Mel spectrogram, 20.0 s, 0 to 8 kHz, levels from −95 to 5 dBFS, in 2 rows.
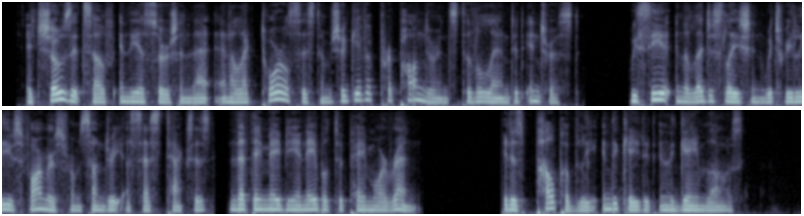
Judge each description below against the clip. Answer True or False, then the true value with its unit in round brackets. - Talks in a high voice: False (125 Hz)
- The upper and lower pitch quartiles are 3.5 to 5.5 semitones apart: False (2.7 semitones)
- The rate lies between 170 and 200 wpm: False (145 wpm)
